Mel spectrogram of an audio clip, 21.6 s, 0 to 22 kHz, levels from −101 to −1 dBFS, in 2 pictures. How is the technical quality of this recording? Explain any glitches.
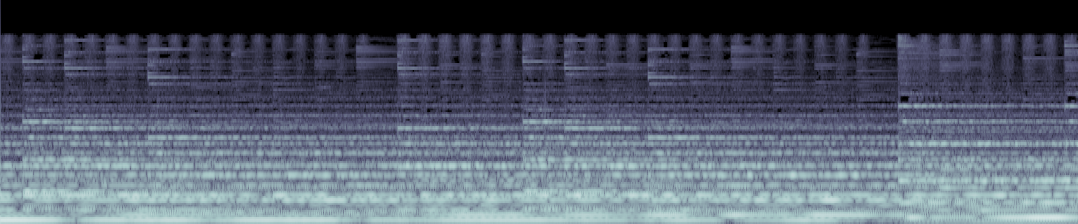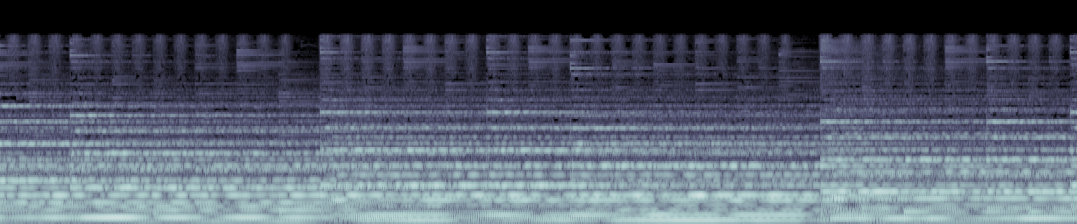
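Nothing stood out as a technical problem on listening, so there are no glitches to explain.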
